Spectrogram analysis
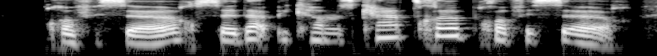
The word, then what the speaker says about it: professeurs: slightly, it was 4 professeurs, so that becomes quatre professeurs. Again, you do put an S on the end, but you don't pronounce it when you say it.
